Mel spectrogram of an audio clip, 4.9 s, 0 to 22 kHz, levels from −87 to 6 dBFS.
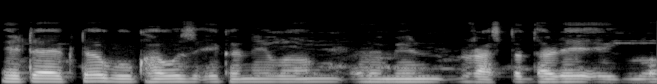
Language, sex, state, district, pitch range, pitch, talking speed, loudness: Bengali, male, West Bengal, North 24 Parganas, 130-135 Hz, 130 Hz, 135 wpm, -21 LUFS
